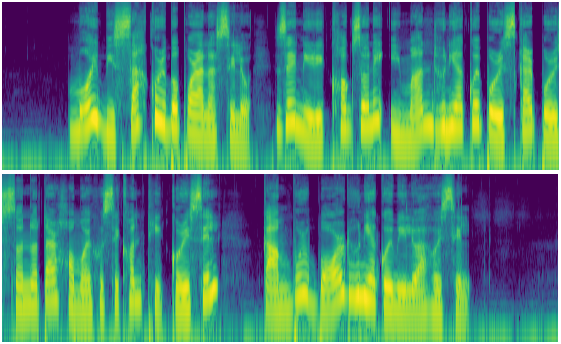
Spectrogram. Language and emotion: Assamese, surprised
